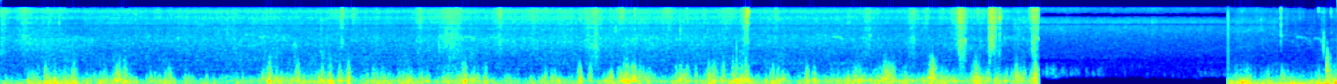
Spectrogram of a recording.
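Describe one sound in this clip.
Wind gusts roughly against the microphone outdoors.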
